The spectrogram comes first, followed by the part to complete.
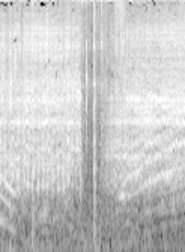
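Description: Small electric motor of a remote-control toy car whining as it drives, its pitch falling and then climbing again; the whine drops out briefly a little past a second in.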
